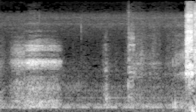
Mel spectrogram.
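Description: A short, faint breath of air from a person near the microphone, followed by a couple of light clicks.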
